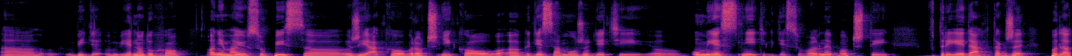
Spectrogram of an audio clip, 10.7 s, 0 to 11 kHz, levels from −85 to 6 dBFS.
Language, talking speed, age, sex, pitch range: Slovak, 110 wpm, 30-49, female, 165-190 Hz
